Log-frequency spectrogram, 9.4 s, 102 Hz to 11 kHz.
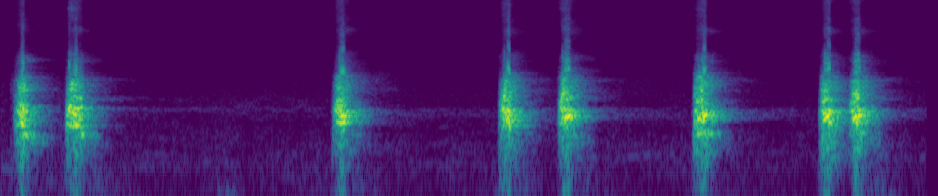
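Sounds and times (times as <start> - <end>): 
dog barking: 0.1 - 1.2, 3.3 - 3.9, 5.0 - 6.1, 6.9 - 7.5, 8.2 - 9.1.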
